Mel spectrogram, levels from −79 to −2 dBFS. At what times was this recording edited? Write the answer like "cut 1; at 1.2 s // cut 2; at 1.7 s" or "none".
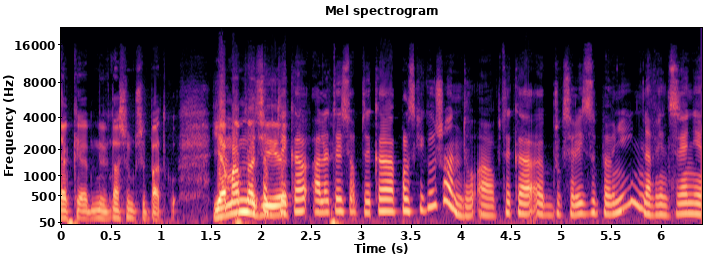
none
